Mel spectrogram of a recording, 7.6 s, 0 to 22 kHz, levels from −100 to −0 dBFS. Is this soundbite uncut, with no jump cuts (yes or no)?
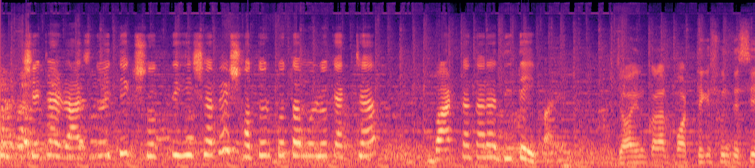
no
